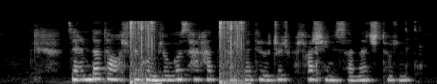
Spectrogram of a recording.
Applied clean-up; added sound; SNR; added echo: none; Coin (dropping); -2 dB; none.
